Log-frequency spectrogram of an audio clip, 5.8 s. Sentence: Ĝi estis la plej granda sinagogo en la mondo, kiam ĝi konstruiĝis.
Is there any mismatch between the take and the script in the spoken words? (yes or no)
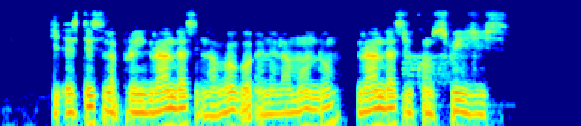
yes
